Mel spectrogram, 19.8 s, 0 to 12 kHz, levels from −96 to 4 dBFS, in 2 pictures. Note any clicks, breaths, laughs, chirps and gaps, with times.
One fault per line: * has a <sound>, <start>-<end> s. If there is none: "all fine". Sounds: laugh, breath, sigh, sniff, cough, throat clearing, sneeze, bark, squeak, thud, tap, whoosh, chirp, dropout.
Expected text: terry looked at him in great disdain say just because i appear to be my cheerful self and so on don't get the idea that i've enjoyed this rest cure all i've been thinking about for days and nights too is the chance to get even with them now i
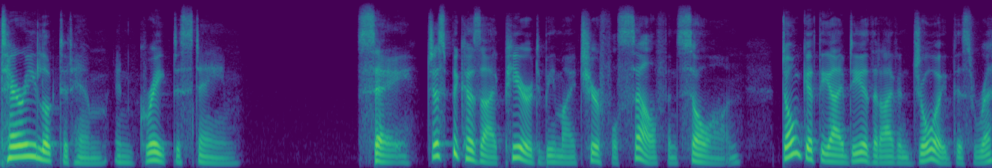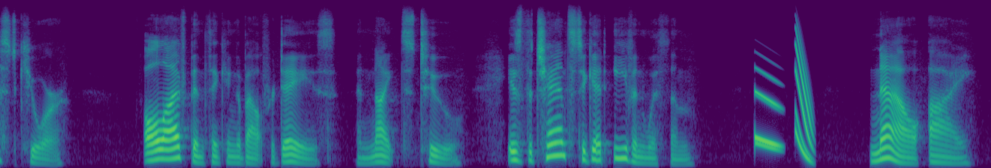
* has a chirp, 17.5-18.1 s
